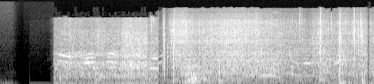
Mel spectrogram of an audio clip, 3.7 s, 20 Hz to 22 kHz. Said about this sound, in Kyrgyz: Облус борбору Баткен шаарын аралап өткөн каналда минтип эрте мененки саат 10:00 баштап күн батканга чейин толтура чыт курсак сууга түшүп жатканы көндүм көрүнүш.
